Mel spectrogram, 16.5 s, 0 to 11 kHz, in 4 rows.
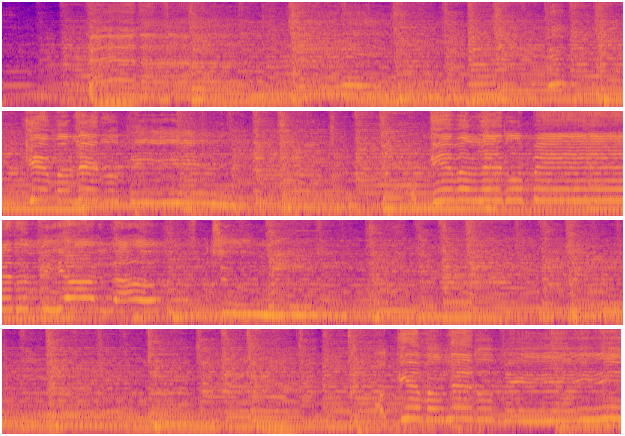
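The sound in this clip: A 1977 pop-rock song by a British band plays: a full, dense band arrangement with a steady rhythm, loud and unbroken throughout.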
